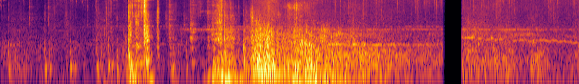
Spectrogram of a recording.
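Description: A magical lock opens with a bright shimmering chime.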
